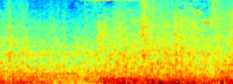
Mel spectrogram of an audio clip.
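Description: A large creature crashes down with a heavy blow.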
